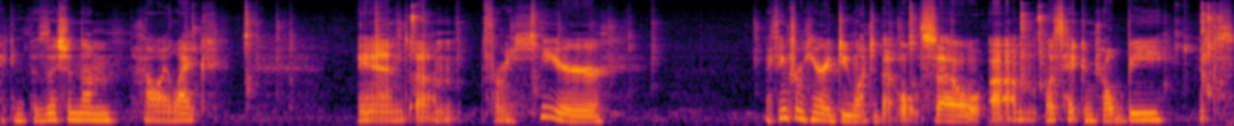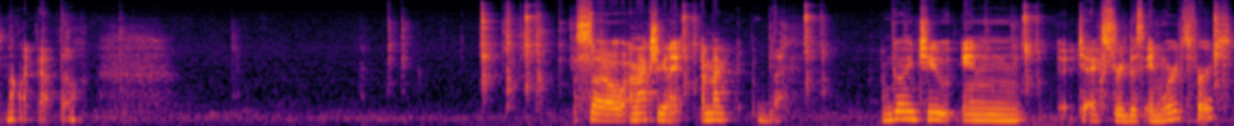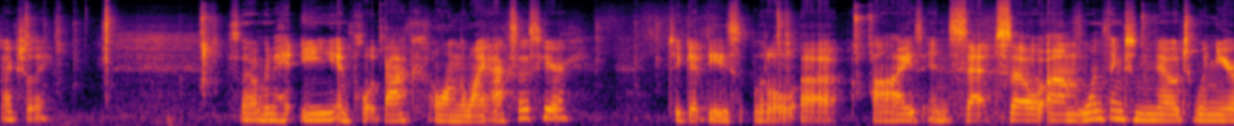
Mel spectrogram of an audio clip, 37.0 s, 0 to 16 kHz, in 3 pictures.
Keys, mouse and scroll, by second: 4.0 z, 10.3 ctrl+b, 12.0 ctrl+z, 17.5 ctrl+shift+z, 18.2-19.1 typing, 20.3 z, 22.5 z, 24.4 1, 26.6 e, 32.4-33.2 typing, 36.0 z.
